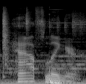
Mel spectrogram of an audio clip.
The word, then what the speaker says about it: Haflinger: Haflinger. With a name that rhymes with gunslinger, Haflingers are just as awesome as they are therapeutic.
